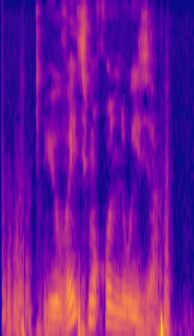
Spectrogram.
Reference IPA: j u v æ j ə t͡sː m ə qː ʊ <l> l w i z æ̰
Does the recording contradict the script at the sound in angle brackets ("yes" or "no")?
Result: no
